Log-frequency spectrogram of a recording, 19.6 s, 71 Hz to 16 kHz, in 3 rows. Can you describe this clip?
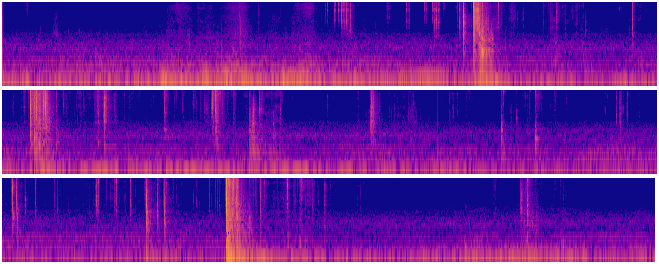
Tearing rotten wood 5
This is me in the garden tearing away rotten wood from my fence before fitting in new wood pieces.
Recorded with a Zoom H1.
Some nice stereo sounds on this one.
breaking, cracking, creaking, destroying, rotten, rotten-wood, snapping, squeaking, tearing, wood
